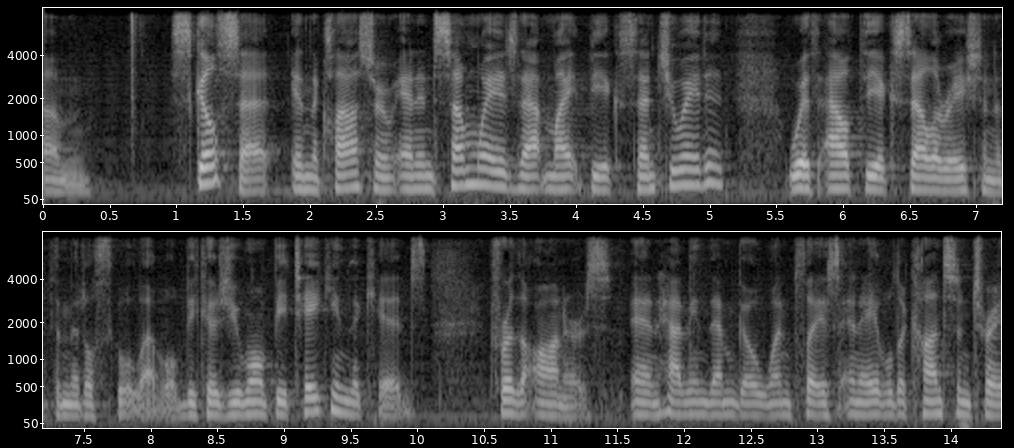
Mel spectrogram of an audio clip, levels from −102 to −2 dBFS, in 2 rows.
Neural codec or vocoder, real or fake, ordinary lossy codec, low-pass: none; real; Opus, 64 kbps; 7.2 kHz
